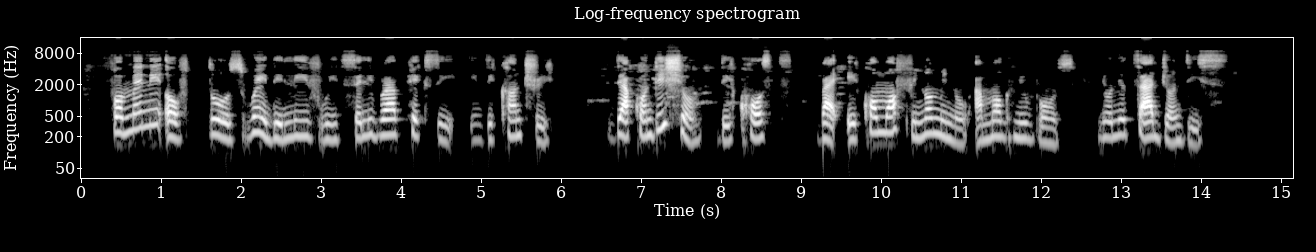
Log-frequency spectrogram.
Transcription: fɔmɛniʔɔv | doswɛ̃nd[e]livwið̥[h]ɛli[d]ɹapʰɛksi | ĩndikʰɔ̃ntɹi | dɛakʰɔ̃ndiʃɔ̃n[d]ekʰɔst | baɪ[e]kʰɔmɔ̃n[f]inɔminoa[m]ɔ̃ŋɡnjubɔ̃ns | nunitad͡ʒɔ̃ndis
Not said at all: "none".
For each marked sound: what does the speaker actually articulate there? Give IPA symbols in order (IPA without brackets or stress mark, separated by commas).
e, s, b, d, e, f, m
